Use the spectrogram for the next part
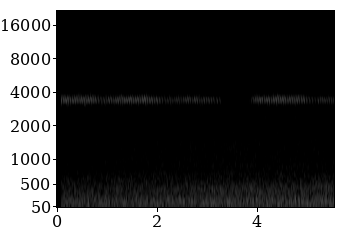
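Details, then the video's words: Cricket calling with soft wind: a steady high continuous trill held for over three seconds, a short pause, then resuming, over a constant low rushing wind. "Crickets and the sound of soft wind"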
